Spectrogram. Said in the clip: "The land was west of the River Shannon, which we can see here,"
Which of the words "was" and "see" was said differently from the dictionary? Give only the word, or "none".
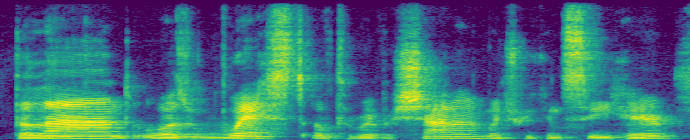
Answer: none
